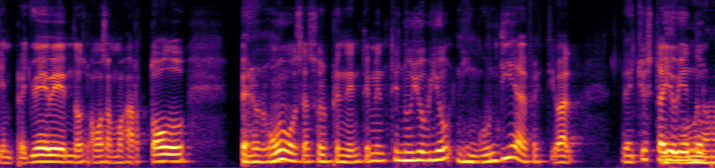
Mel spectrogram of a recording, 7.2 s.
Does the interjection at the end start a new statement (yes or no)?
no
